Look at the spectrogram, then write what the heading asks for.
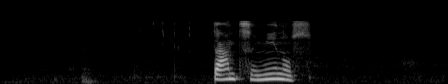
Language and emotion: Russian, neutral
